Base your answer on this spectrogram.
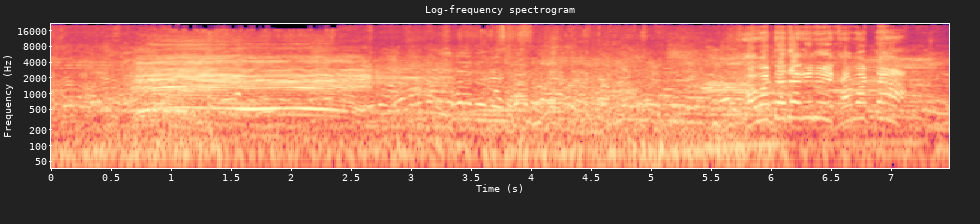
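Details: Sahiwal cattle calves, small bull and heifer calves bought by a farmer from Jamalpur at a cattle market on 14 June 2025: one drawn-out, steady, fairly high-pitched moo lasting about two seconds, with loud crowd talk and bargaining over prices.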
